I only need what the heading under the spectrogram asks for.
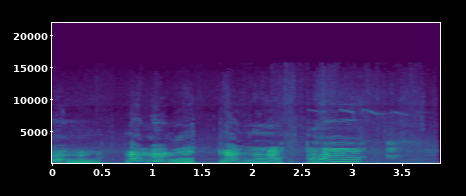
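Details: Dobermann called Magmar Von Der Burgstätte voicing four short, arched whines in quick succession, each rising then falling in pitch with rich harmonics, separated by brief pauses, with a faint trailing note at the close.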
